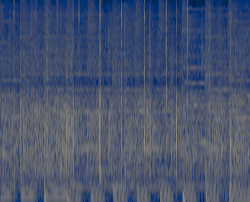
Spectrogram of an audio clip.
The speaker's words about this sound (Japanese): もう一度皆様大きな拍手お送りください。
